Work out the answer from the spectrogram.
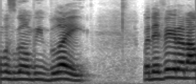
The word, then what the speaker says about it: Blake: your stage name uh the correct way to pronounce my stage name is Blake Blake is simple do people mispronounce this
